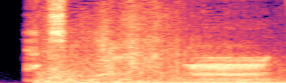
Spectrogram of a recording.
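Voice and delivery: slow, loud stretched explode; mock explosion. Worker joking she'll explode from overfilled sandwiches, slow and loud. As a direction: blow up comically.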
